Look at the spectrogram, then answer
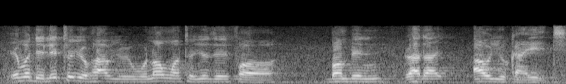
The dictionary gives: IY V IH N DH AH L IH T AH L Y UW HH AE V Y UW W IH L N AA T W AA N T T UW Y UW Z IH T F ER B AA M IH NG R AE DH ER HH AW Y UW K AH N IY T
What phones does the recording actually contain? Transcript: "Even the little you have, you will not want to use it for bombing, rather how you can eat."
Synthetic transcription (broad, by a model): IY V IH N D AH L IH T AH Y UW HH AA W Y UW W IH N AA T W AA N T T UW Y UW Z IH T F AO B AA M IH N R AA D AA HH AW Y UW K AH N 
